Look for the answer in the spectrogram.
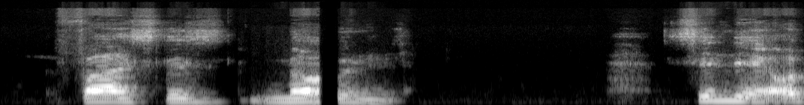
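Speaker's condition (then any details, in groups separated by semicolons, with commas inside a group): Cerebral palsy; talks slowly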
